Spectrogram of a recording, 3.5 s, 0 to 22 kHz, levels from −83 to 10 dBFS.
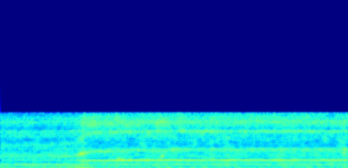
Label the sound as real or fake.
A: fake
